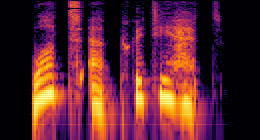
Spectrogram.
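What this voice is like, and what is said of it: Soft French accent. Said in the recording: “in her soft French accent”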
